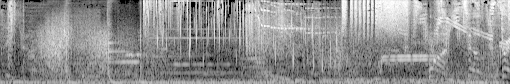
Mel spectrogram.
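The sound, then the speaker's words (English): Piercing high-pitched speaker test tones, the high frequency (treble) part of a test for phone, computer, laptop or gaming speakers, glide and shift over a dense bed of deep rumbling bass and crackling static, loud and continuous for several seconds with no voices. “We shall begin with the high frequency sound.”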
